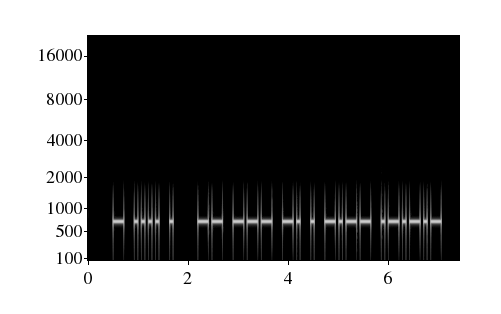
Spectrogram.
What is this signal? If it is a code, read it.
Morse code, heard as a keyed tone, about 17 wpm, 700 Hz. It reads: THE MONEY.
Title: Sentences from Top 1100 Words 17wpm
